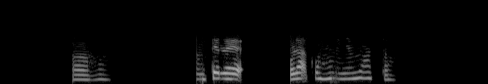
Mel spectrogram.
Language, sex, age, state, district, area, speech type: Santali, female, 30-45, Jharkhand, Seraikela Kharsawan, rural, conversation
